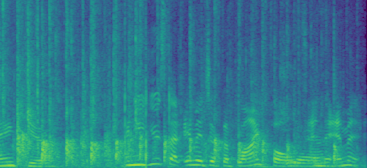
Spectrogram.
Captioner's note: audience applauds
